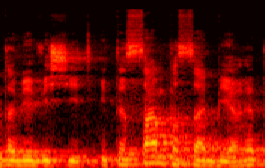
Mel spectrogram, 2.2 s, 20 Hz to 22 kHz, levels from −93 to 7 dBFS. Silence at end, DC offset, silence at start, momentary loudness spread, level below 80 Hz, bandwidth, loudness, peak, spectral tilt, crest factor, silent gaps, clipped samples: 0 s; under 0.1%; 0 s; 5 LU; -64 dBFS; 17.5 kHz; -33 LUFS; -20 dBFS; -5 dB/octave; 14 dB; none; under 0.1%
